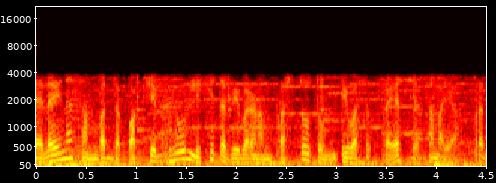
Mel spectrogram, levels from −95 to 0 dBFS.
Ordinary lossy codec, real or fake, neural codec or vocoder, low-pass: Opus, 16 kbps; real; none; 3.6 kHz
